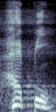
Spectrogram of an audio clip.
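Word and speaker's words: happy: और double P है तो अगर कोई भी अक्षर हो दो बार आता है तो उसमें एक को साइलेंट कर देते हैं और एक से लिखते हैं। तो पी से बनेगा आपका प और वाई से बनेगा बड़ी ई की मात्रा। यह लिखा गया हैप्पी।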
